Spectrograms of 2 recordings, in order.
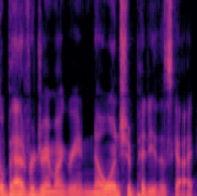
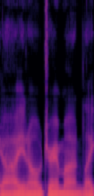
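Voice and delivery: put-on sad monotone, lower in pitch and quieter; 5 semitones lower, 8 dB quieter than usual. Retelling a clip of Steve Kerr on Draymond: imitating Steve Kerr's sad monotone. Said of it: "he just had like this monotone".

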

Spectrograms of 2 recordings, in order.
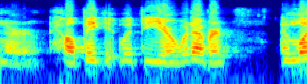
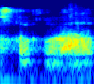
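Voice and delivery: choked-up whisper, nearly crying; 8 semitones lower, 14 dB quieter than usual. Recalling personal moments with staff, close to tears. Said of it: "I'm gonna start crying right now".

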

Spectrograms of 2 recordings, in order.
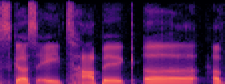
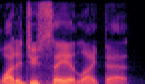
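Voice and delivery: ordinary delivery

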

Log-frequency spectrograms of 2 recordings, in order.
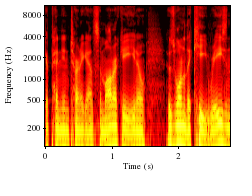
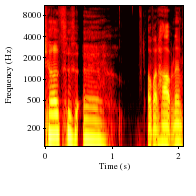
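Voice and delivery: slow, stretched-out words spoken through a yawn; 4 semitones higher than usual. Explaining why they wanted to be an astronaut, while yawning. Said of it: "Sorry, I'm yawning here".

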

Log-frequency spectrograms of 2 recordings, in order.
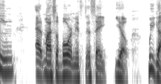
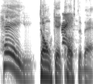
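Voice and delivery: composed, cool-headed, calm low voice; 4 semitones lower than usual. Retelling what a man in the street said to others, retelling a calm warning. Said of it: "And then he calmly says".

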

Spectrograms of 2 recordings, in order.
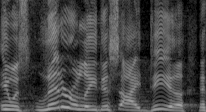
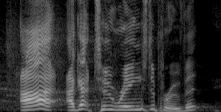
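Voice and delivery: ordinary talk, nothing marked

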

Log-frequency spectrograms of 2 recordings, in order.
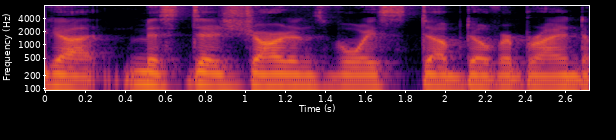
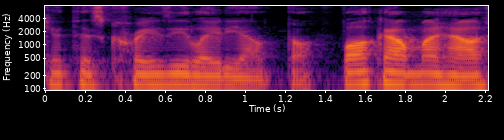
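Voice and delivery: normal talking voice

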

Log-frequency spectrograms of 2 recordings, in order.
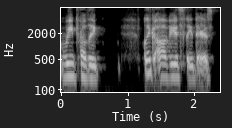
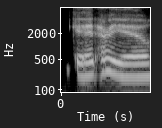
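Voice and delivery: sick, under-the-weather voice. A guest called in while sick, answering the host's greeting in a sick voice. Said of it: "I love this sick voice".

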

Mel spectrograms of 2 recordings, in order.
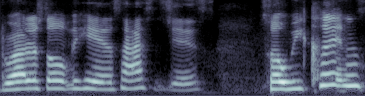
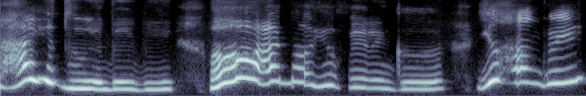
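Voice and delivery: put-on high, heightened, sing-song baby talk; 5 semitones higher than usual. Showing how people talk to a baby, in heightened-pitch baby talk. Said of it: "talking to them in a heightened pitch".

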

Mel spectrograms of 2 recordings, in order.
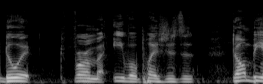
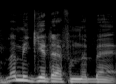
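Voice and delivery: put-on pompous, arrogant voice, quieter; 2 semitones lower, 4 dB quieter than usual. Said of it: "and very arrogant, like".

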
